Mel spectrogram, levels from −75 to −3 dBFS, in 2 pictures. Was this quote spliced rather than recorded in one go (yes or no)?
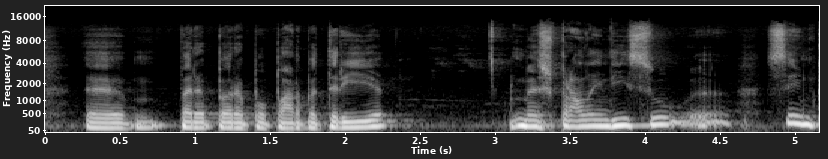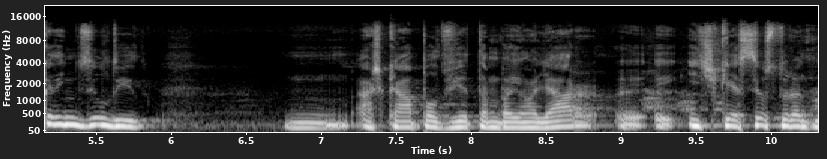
no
